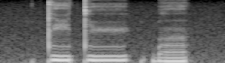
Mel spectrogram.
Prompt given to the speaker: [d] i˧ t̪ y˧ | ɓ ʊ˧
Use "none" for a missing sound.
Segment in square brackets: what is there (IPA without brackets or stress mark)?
t̪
